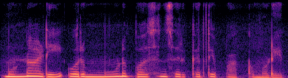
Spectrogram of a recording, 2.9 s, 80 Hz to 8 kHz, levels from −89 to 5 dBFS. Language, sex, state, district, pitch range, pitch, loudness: Tamil, female, Tamil Nadu, Nilgiris, 220-245 Hz, 235 Hz, -12 LUFS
